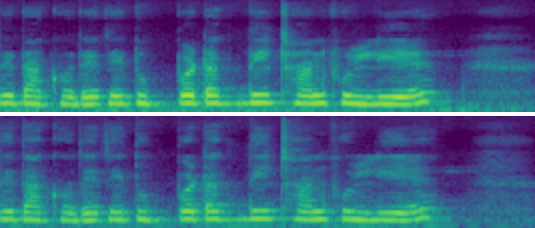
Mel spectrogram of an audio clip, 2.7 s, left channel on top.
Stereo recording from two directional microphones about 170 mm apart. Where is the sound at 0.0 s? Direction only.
10° left (ahead or behind).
